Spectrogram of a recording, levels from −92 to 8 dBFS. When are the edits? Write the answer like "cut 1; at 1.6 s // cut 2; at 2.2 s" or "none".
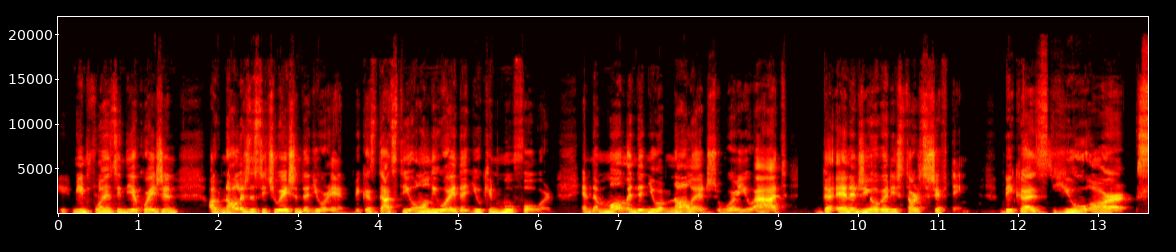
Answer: none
